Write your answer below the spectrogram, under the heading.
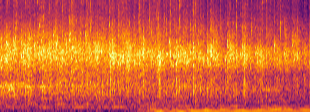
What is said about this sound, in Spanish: Hoy yo creo que Él se merece un mejor aplauso que ese.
